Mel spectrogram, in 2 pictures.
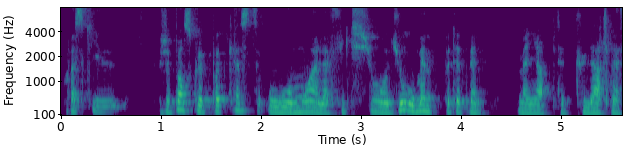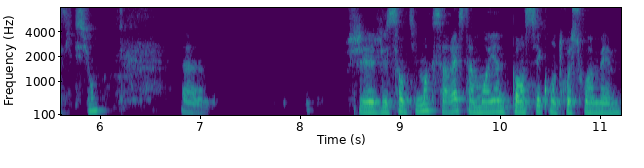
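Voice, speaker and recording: A man's voice: on the high side, a little mellow. A man who writes audio fiction, reflecting casually in a live online talk, hesitating and repeating words as he works out his thought.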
